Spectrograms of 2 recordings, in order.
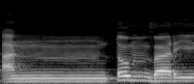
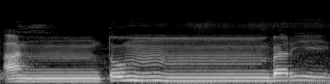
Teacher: maka mim sukunnya dibaca dengung ya, karena bertemu dengan huruf ba. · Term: ikhfa syafawi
